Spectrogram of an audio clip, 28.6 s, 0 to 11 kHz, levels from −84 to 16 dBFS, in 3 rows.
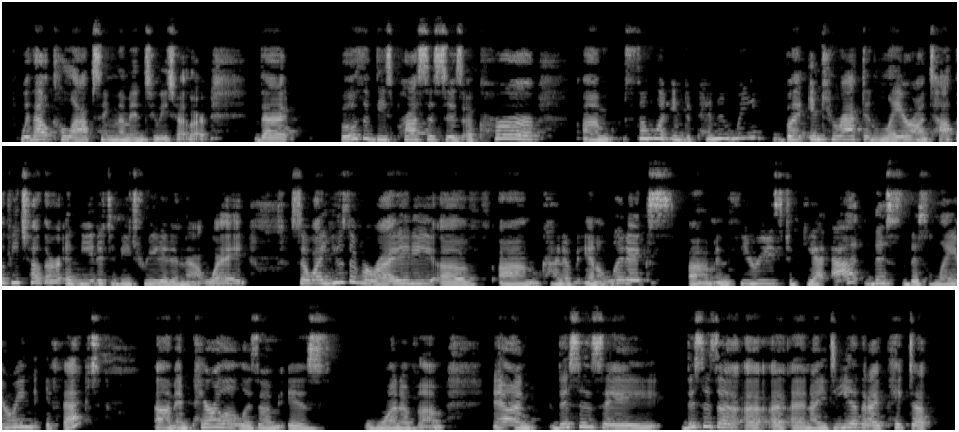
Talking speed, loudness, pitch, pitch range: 155 wpm, -21 LUFS, 245 Hz, 215-285 Hz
